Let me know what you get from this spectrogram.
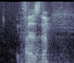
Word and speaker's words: Bethesda: how do you guys pronounce the Bethesda? – Yeah, which is also owned by Microsoft.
